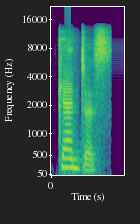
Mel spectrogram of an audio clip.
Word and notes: Qantas: Indian

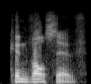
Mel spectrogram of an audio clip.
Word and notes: convulsive: American English

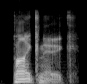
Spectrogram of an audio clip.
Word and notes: pyknic: British English

